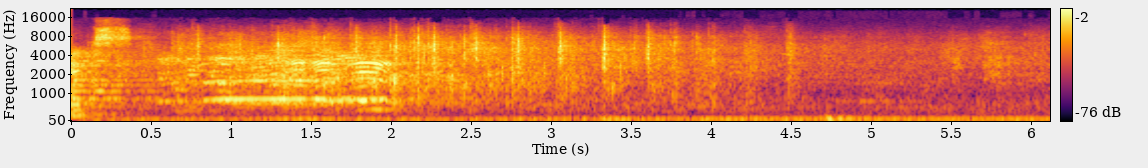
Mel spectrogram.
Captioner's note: attendees cheering and applauding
